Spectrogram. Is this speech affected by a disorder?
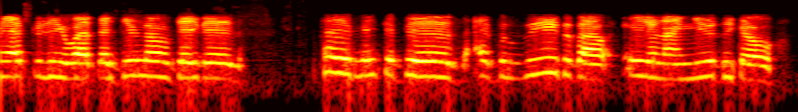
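Yes: cerebral palsy.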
